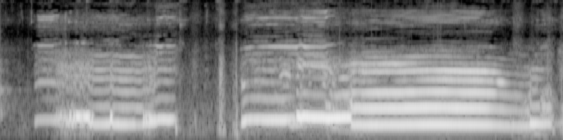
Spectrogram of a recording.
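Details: Excited homecoming from Gracie, a Basset Hound aged seven, reunited with her owner after a vacation, two other dogs also present: choppy wavering whines lead into a sustained, loud, slightly falling howl lasting about two seconds.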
